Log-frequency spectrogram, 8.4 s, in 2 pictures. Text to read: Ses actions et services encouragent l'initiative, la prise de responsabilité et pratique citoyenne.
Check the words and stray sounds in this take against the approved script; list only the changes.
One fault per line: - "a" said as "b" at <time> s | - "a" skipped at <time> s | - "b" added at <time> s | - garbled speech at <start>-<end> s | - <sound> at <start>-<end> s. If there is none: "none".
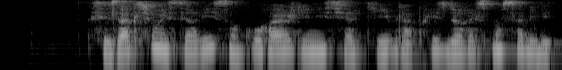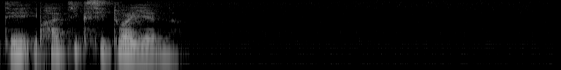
none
